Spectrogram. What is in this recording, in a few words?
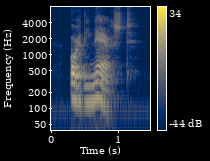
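"ordinairst", Dutch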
